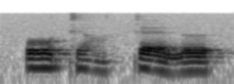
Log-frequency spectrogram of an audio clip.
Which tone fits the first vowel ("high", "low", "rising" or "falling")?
high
